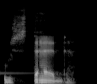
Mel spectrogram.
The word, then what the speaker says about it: usted: Usted.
